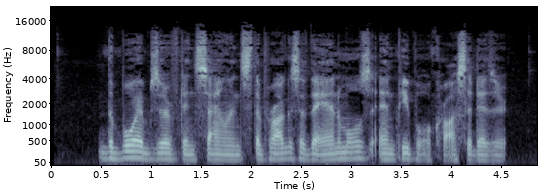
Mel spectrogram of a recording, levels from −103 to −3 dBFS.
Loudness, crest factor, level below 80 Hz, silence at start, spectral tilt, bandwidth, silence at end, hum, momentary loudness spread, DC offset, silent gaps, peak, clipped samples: -31 LUFS; 20 dB; -70 dBFS; 0.5 s; -2 dB/octave; 15 kHz; 0.3 s; none; 11 LU; under 0.1%; none; -12 dBFS; under 0.1%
